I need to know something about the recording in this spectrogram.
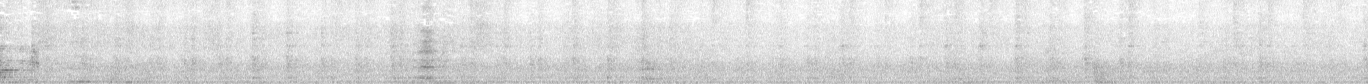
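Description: Steady rumbling background noise, with faint voices heard briefly a few times.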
